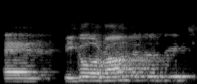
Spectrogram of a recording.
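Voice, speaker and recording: A man's voice: high voice, fairly even intonation, brisk, fairly bright tone, slight background noise. A man teaching a rehabilitation therapy workshop online, explaining exercises in plain, simple phrasing, in a heavily echoing room with a dull, lo-fi sound. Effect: heavy echo chamber sound, dull lo-fi tone. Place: indoor rehab center rooms. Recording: very echoey room, muffled lo-fi sound.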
